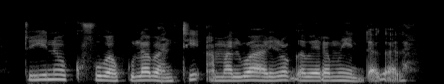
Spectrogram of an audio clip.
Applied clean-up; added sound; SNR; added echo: none; none; none; none.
